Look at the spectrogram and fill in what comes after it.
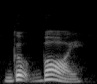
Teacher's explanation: So we have changed the D sound in good to a B sound. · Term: assimilation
